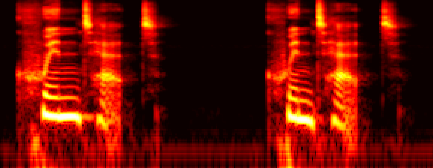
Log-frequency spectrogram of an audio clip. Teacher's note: Two syllables with the stress on the second.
